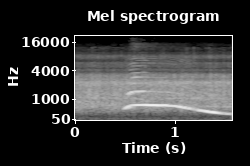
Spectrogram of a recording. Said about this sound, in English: Let's clap it up for Principal Brown. Let's clap it up.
